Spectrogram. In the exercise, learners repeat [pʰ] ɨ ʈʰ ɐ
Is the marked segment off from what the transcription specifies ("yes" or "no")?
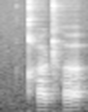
yes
